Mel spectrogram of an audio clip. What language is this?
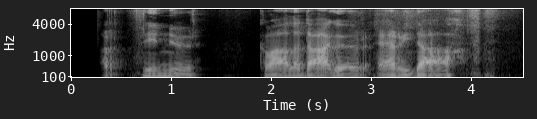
Icelandic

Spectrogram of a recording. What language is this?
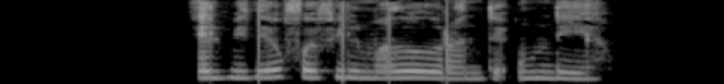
Spanish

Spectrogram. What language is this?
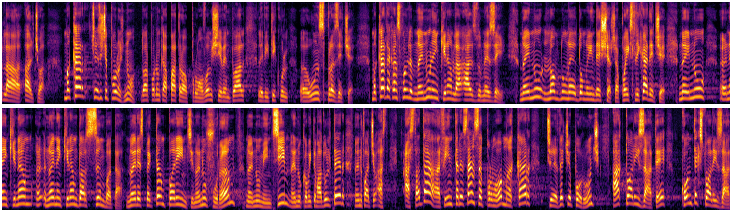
Romanian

